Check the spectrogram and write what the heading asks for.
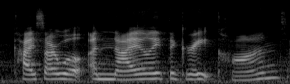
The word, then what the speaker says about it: Caesar: personal guess is that they never told the V how to pronounce oh oh kaisar Caesar and only those with some knowledge about Latin actually pronounce it correctly and the rest just use the pronunciation that's fine to be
